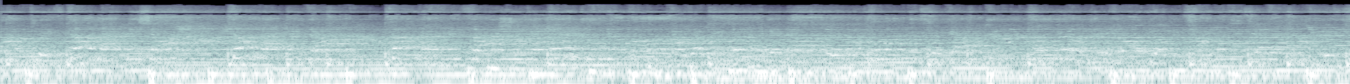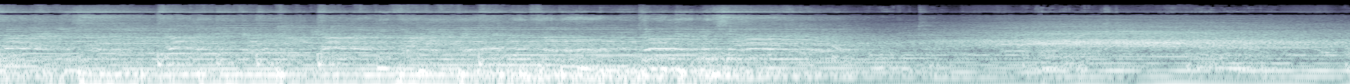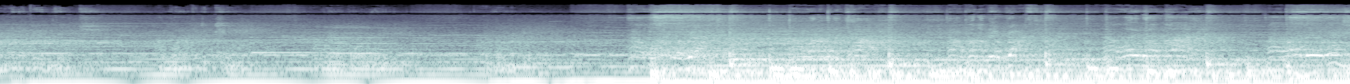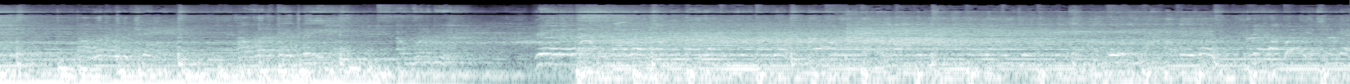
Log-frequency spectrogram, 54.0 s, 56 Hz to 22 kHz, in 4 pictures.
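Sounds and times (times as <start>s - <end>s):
heavy deep bass: 0.0s - 45.0s, 46.2s - 54.0s
instrumental music over sound system: 0.0s - 54.0s.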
